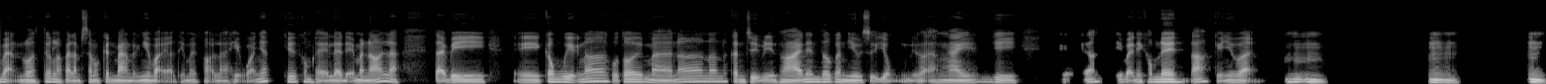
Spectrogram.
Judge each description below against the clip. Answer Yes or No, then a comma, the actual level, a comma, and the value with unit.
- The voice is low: Yes, low, 105 Hz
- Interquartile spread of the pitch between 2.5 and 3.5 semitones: Yes, average, 3.0 semitones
